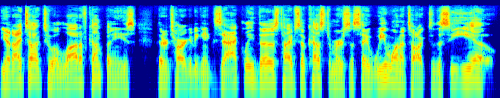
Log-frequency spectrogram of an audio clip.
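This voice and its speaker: Male consultant, interview guest. Average pitch, methodical explainer who numbers his points, very dry recording. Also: a bit bright, no room sound. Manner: methodical, enumerating points, checking with "right?".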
